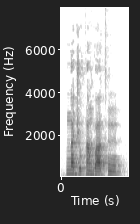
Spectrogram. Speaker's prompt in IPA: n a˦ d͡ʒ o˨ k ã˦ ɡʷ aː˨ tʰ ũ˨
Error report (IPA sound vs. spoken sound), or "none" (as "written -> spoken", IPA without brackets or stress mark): none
